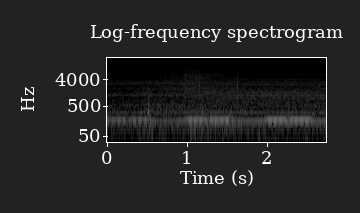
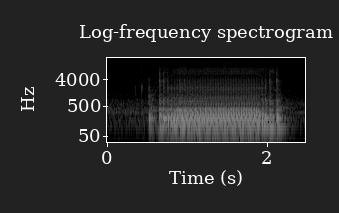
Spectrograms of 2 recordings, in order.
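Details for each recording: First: Voron 0.2r1-S1 3D printer (Klipper firmware) extruder stepper motor test during build: quiet, steady hum pulsing about once a second, clean and even; normal extruder stepper operation. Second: Voron 0.2r1-S1 (LDO kit) CoreXY 3D printer during first setup: short buzzy stepper whir with a steady hum as the head moves back to the middle; strange noise of unclear origin, possibly Z axis pushing against its stop.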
